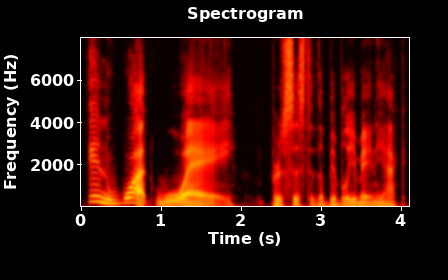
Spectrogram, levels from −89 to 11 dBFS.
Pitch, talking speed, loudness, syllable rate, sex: 120 Hz, 90 wpm, -22 LUFS, 3.1 syllables/s, male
